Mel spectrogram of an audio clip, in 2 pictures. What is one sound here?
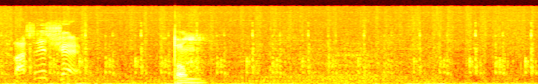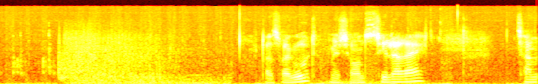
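A man talks casually into a microphone.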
